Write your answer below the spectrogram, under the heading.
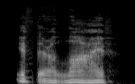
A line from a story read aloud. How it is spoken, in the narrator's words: Matt muttered at his plate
